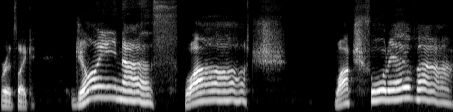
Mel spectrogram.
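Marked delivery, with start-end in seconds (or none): 1.1-6.8 very high, very slow, evil tempting voice. A streamer talks to a viewer in his evil voice on the shoulder. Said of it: "I hope you like my evil voice on the shoulder voice".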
